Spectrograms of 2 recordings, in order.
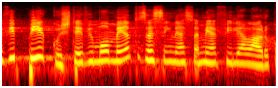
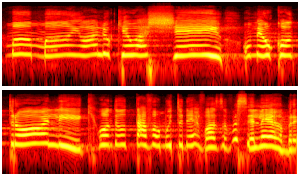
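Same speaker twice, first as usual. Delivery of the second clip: put-on high, delighted child voice; excited little girl; 6 semitones higher, 4 dB louder than usual. Daughter showing mum the paper remote, excited high voice. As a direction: imitate a child thrilled by her find.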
